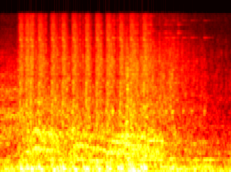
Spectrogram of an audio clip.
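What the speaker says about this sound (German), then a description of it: "Das heißt, wir machen erstmal hier schön mit Schalldämpfer." Silenced gunfire in the GZDoom game Call of Doom: a rapid burst of suppressed shots fires in a tight, even rhythm for over a second, then trails off into a fading tail.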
